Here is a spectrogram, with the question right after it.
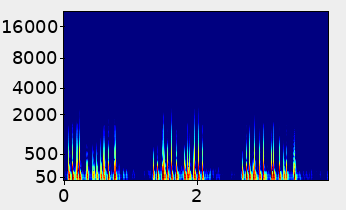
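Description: An EVA foam sponge is tapped rapidly with the fingers in three quick bursts separated by short pauses, with a fourth burst just starting at the end. Each tap is a soft, dull, low thud that stops almost at once, with no bright edge.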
